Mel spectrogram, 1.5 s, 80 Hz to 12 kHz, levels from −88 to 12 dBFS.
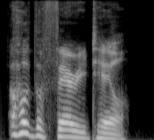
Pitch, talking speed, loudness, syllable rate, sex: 155 Hz, 155 wpm, -16 LUFS, 4.3 syllables/s, male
